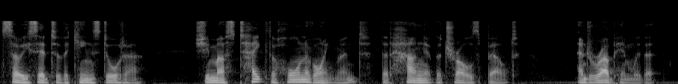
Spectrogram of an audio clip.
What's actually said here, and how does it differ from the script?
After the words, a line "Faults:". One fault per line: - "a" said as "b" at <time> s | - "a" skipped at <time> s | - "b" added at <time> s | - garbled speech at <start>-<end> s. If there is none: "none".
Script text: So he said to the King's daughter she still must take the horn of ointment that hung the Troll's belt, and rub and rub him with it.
So he said to the King's daughter she must take the horn of ointment that hung at the Troll's belt, and rub him with it.
Faults:
- "still" skipped at 2.1 s
- "at" added at 4.3 s
- "and rub" skipped at 6.2 s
